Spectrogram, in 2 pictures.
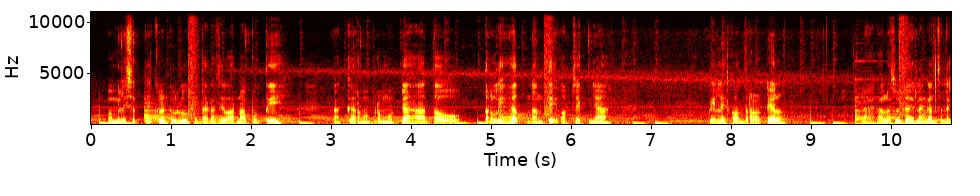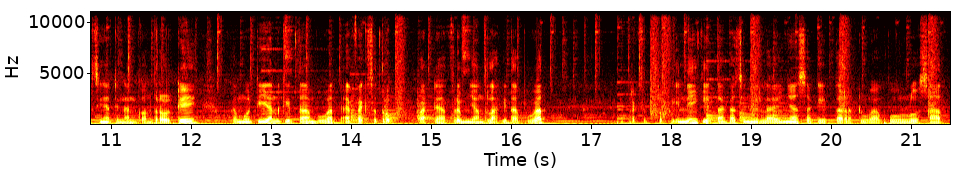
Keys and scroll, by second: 8.1 ctrl+Delete, 11.3 ctrl+d.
